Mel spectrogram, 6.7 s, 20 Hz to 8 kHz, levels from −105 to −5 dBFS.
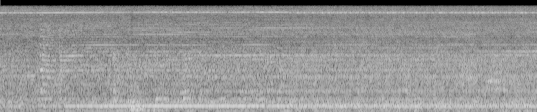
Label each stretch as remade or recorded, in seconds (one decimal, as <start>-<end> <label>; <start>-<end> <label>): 0.0-3.6 recorded; 3.6-6.7 remade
